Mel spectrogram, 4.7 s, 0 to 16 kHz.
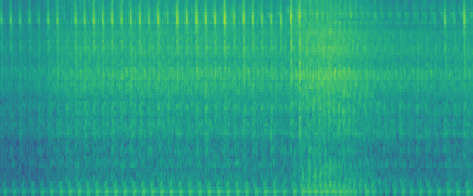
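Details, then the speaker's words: Honda TMX125 Alpha converted to 150cc, single-cylinder at idle before teardown: rough running with a dry metallic clatter on each beat. "Ayan pa yung problema niyang isa pag naka Menor may maingay na lumalagitik sa loob so titignan natin yun mamaya ah"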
